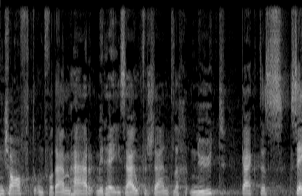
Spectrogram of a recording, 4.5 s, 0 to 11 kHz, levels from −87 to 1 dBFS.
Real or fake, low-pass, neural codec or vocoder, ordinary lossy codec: fake; none; vocoder, 22.05 kHz, 80 mel bands, Vocos; none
